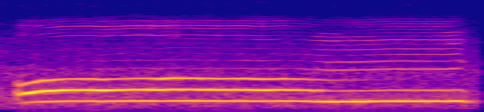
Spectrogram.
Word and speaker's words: ओम: लुप्त स्वर जैसे ओम, ओम का उच्चारण करते हैं तो इसमें बहुत लंबा समय लगता है बोलने के पर।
